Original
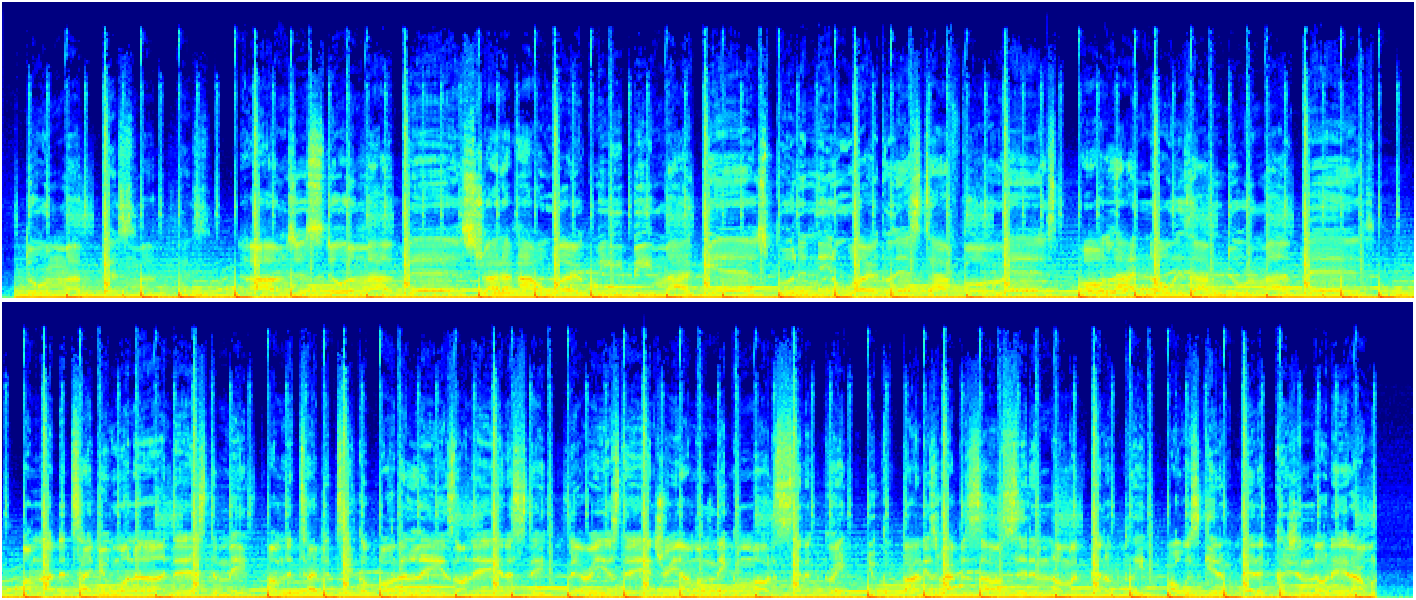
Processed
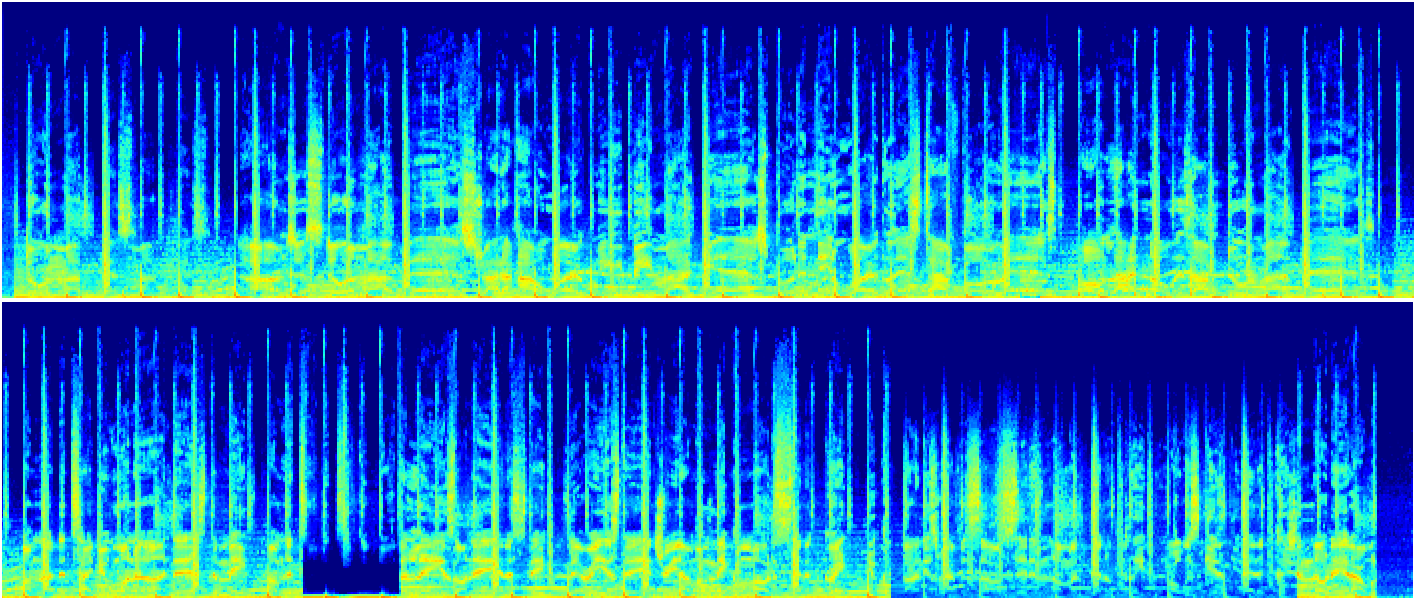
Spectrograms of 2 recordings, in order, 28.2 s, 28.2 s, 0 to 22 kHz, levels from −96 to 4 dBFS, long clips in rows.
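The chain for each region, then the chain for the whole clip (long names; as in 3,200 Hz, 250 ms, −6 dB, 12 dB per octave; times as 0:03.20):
0:10.17–0:12.47: comb filter 2.9 ms, depth 37% + multiband delay without the direct sound highs, lows 200 ms, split 260 Hz
0:17.10–0:18.09: inverse Chebyshev band-stop filter 370–2,200 Hz, stop band 60 dB + low-shelf EQ 480 Hz +7.5 dB
0:22.98–0:27.06: low-pass filter 10,000 Hz 24 dB per octave + first difference + single-tap delay 251 ms −12.5 dB
whole clip: reverb reduction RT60 0.91 s; octave-band graphic EQ 500/2,000/4,000/8,000 Hz −3/+7/+5/+5 dB; downward compressor, threshold −22 dBFS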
